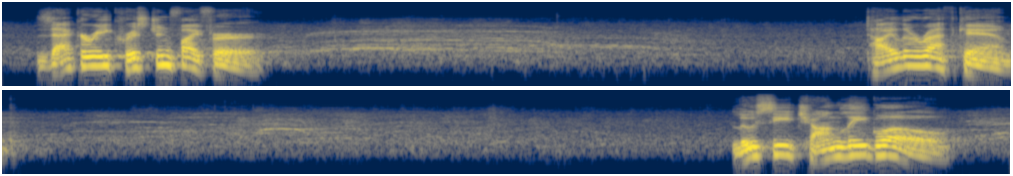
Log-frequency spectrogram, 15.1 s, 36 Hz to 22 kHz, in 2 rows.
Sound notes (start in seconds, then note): 2.1 cheers; 8.1 cheers, applause; 14.7 cheers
